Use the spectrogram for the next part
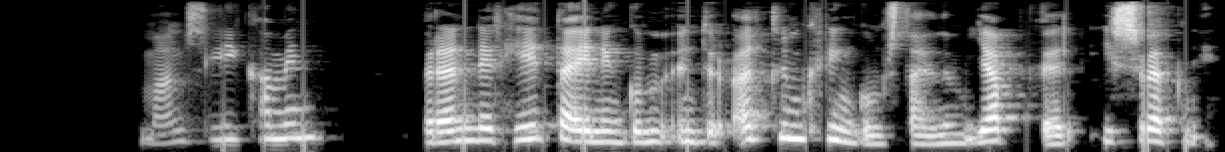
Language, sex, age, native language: Icelandic, female, 40-49, Icelandic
